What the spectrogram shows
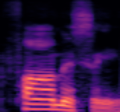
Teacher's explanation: We pronounce in British IPA pharmacy, no R.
